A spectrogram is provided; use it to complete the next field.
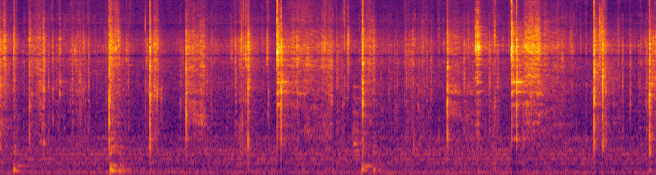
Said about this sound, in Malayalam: ഇനി നല്ലപോലെ കൂട്ടി യോജിപ്പിക്കുക.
